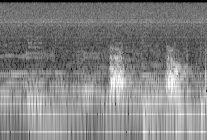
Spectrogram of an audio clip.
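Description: Background music with two bullmastiff barks, the first a little over a second in and the second about half a second later.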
